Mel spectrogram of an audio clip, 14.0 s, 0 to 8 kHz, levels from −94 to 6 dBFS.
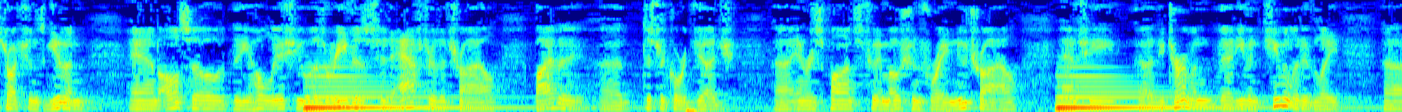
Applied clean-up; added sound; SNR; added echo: none; Bowed string instrument; -2 dB; reverberation time 0.4 s.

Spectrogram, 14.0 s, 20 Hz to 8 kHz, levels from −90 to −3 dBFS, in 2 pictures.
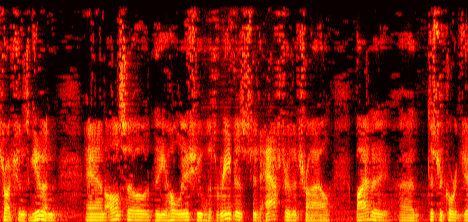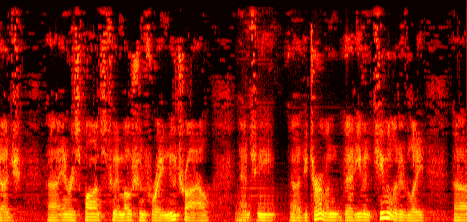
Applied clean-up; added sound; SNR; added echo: neural separator model SepFormer DNS4.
